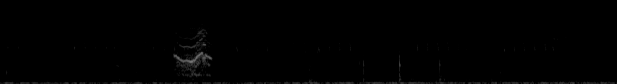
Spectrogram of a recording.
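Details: Tawny owl at the nest on 25 March 2015 at 21:20, as the male brings a mouse: one brief, harsh, wavering screech lasting about a third of a second, over a low steady hum and rows of quick, high ticking chirps.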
